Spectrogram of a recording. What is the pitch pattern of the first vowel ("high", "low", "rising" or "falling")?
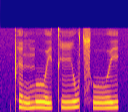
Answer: low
